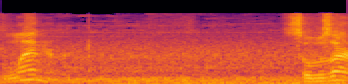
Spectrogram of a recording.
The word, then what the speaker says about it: Leonhard: That's a, Dezo Penguin said, because I was pronouncing it Leonhard, but Dezo Penguin said that it's actually pronounced Leonard.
